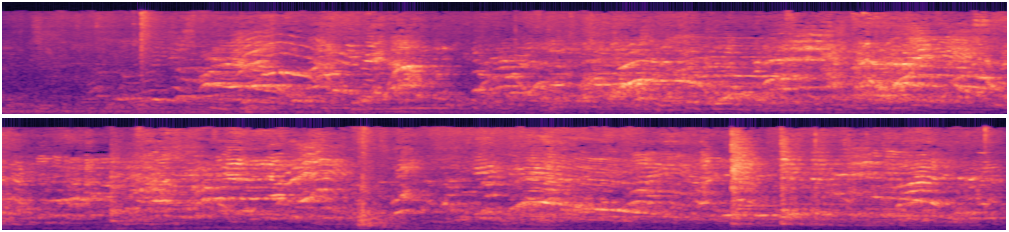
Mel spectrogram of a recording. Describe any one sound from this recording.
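A group of children shout and cheer excitedly in an echoing hall.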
